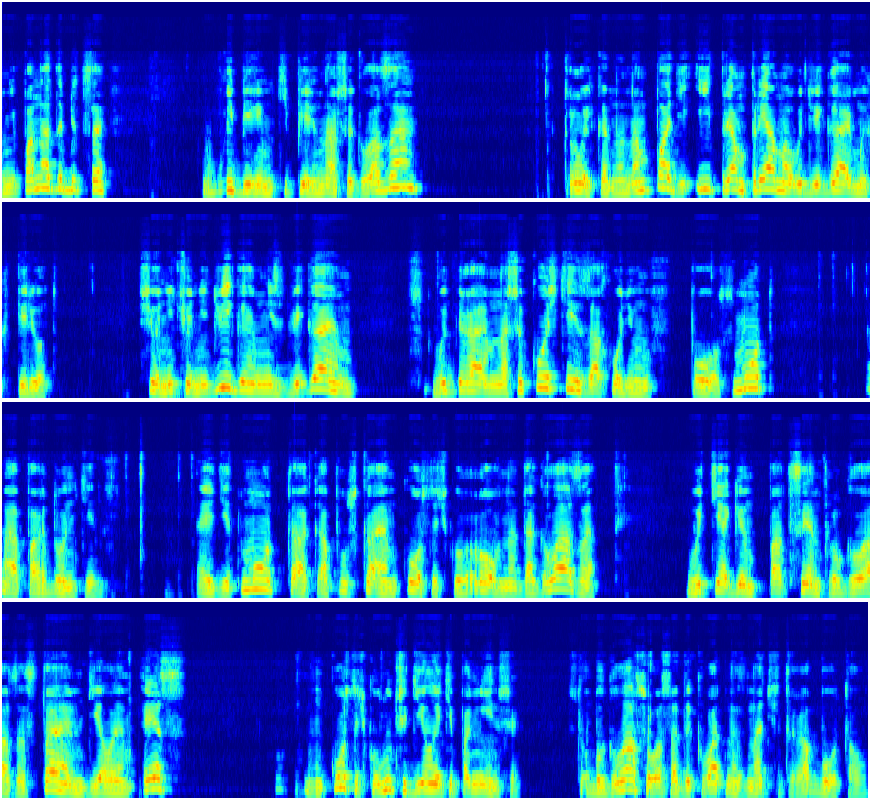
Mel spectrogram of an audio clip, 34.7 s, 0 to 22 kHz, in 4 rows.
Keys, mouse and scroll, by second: 1.8 middle click, 3.8 click, 5.4 KP_3, 7.3-10.3 drag, 10.8 shift+middle click, 13.3 click, 14.9-16.3 drag, 16.9 click, 18.6-19.6 drag, 20.6-23.0 drag, 23.6-25.8 drag, 27.4 s, 29.9 click, 30.1-32.0 drag, 32.5 KP_1.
